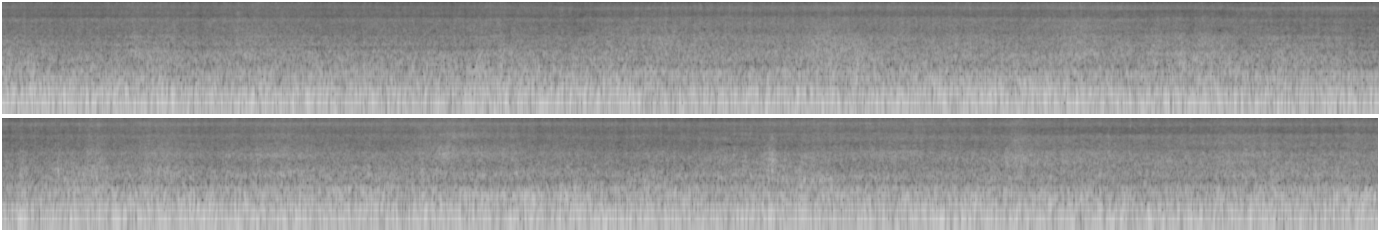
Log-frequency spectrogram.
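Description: A high-pressure water jet sprays and splashes into muddy water.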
